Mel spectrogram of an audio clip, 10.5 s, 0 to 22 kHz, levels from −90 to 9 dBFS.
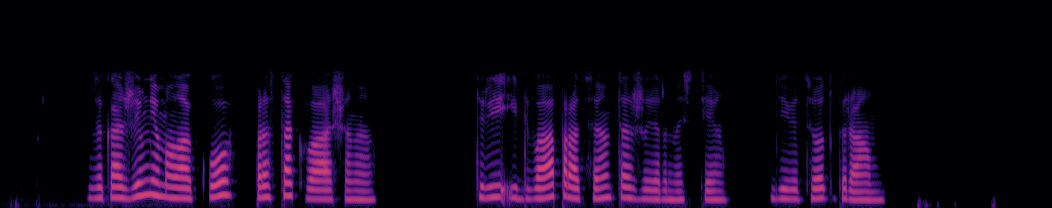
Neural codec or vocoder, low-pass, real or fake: codec, 16 kHz, 8 kbps, FunCodec, trained on LibriTTS, 25 frames a second; 5.4 kHz; fake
